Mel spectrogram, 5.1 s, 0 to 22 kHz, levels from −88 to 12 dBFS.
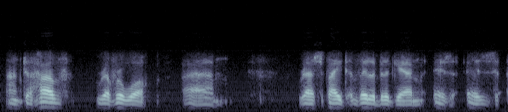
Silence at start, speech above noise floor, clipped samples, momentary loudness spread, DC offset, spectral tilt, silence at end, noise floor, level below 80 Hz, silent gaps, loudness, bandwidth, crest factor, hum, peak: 0.05 s; 31 dB; under 0.1%; 13 LU; under 0.1%; -7 dB/octave; 0.1 s; -53 dBFS; -78 dBFS; none; -22 LUFS; 4.1 kHz; 20 dB; none; -4 dBFS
